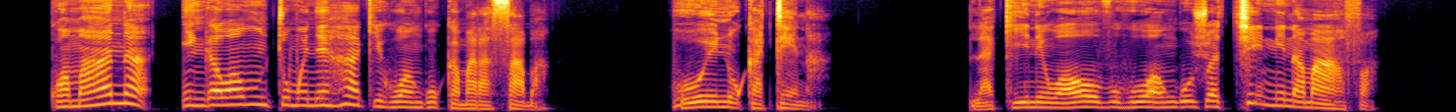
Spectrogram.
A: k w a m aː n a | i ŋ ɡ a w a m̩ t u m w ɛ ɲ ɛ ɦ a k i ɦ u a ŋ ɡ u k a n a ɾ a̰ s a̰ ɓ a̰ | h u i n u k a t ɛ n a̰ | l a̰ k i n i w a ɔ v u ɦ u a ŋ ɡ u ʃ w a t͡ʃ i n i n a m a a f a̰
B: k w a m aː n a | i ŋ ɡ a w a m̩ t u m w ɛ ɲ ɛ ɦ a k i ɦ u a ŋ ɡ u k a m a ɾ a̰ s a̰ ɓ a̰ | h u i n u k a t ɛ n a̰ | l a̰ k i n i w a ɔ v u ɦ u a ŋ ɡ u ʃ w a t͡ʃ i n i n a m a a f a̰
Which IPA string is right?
B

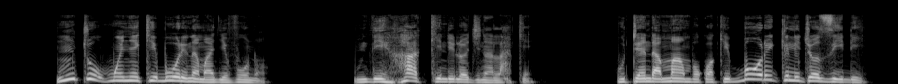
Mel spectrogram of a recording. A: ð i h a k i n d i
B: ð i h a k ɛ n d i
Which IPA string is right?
A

